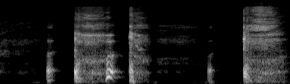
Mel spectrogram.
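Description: A series of short, separate coughs, five or six bursts with pauses between, close and fairly loud, no speech.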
